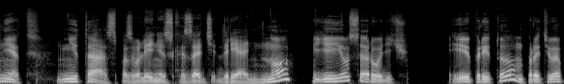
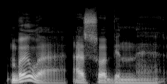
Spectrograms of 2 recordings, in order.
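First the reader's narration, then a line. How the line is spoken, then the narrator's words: Even-voiced reply. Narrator (Russian): ровным голосом ответил граф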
